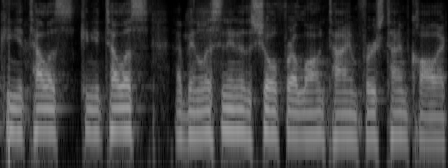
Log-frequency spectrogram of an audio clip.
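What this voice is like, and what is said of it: Put-on Bridgeport Chicago accent. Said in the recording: “I got no idea why I got that accent out ... There's not Canadian even in the slightest. That's just Bridgeport.”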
